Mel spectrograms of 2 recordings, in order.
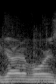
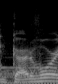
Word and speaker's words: Gardevoir: And Spy Mouse, I'm sorry to tell you the Gardevoirs are not here, and that's also not how you spell Gardevoir.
